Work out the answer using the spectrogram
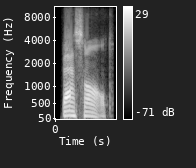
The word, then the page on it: basalt: American English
